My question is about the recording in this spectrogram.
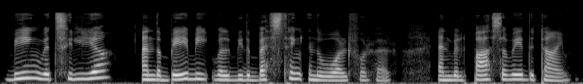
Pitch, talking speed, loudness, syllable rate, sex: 220 Hz, 225 wpm, -18 LUFS, 5.2 syllables/s, female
